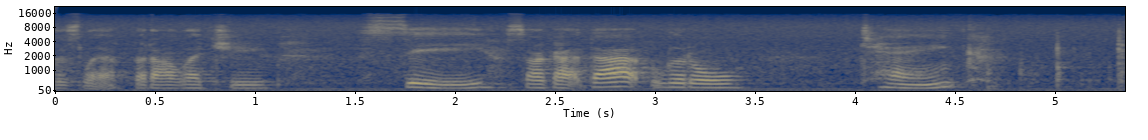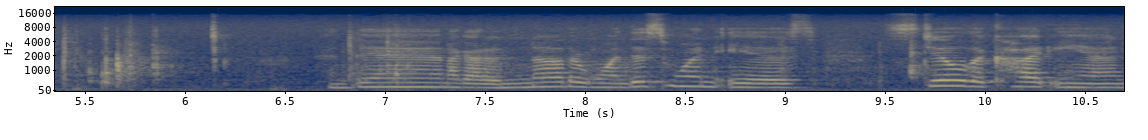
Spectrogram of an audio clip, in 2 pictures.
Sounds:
inside a small room, Speech

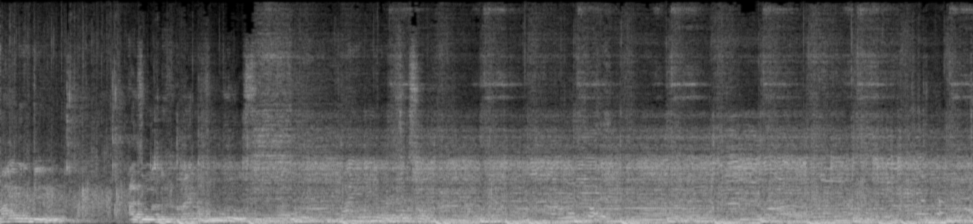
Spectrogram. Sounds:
Speech, Music

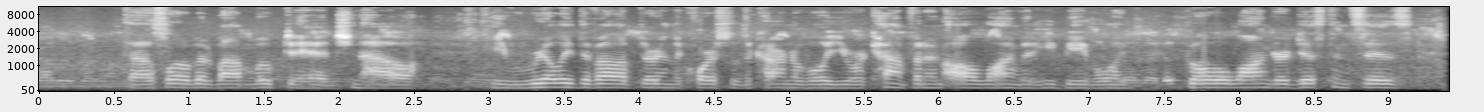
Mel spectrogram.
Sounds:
Speech

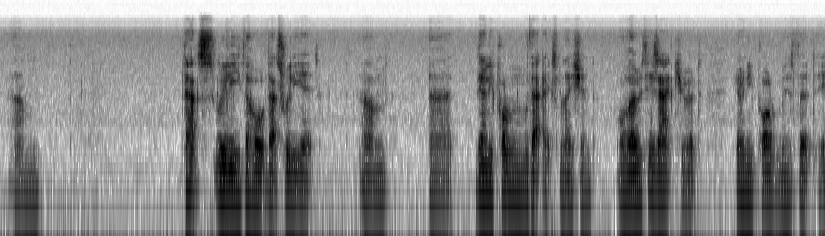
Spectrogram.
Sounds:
Speech

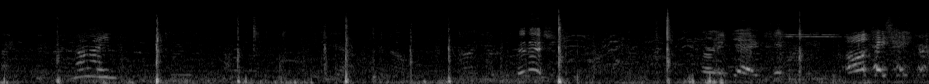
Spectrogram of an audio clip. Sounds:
Speech

